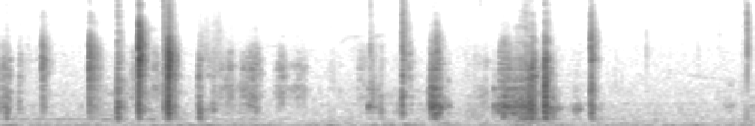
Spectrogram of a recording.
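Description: Light scattered clicks and rustles of wires and plug connectors being handled as a backup camera's red power connector and yellow RCA video plugs are pulled apart and pushed together.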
